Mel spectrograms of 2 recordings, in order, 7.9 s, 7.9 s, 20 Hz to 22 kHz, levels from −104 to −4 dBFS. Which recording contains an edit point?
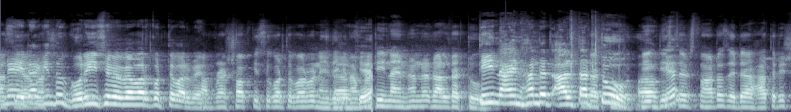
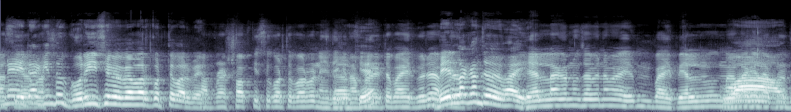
first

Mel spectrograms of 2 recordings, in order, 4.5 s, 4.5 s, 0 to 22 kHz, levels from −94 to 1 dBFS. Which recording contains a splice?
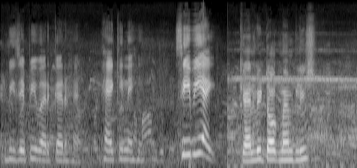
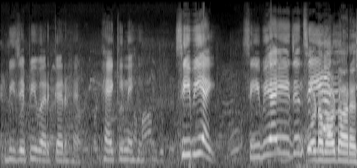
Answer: first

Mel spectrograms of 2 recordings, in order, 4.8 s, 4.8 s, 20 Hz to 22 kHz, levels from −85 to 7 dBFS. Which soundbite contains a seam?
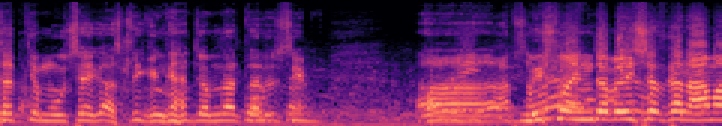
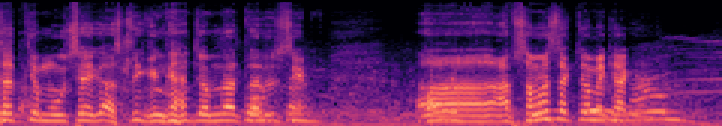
first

